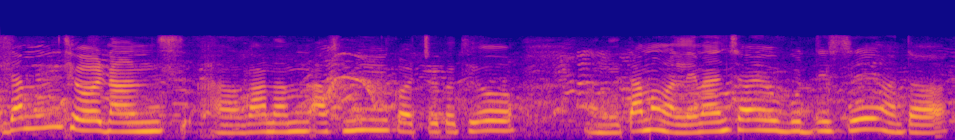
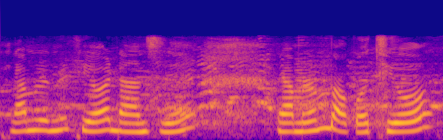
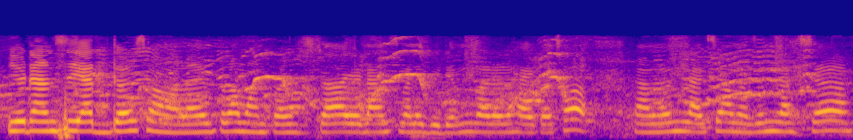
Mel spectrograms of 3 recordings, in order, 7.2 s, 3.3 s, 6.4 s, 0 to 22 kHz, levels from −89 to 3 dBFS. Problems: constant background noise, continuous background conversations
